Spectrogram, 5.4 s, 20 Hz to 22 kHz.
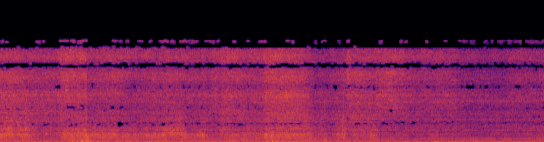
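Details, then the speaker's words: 1989 Crown Super Coach bus, running at the mechanic's: steady, sharp hiss of compressed air venting from a removed air brake line over faint engine rumble; main air leak otherwise not found. "that i hear air oh he just took that he's going to put that line back there he's going to put it back on"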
